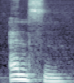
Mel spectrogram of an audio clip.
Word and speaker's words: ensign: Arraign, deign, feign, reign, foreign, sovereign, ensign. Diaphragm, phlegm, impugn. Note particularly the ivy sound of the letter I in ensign, which is often mispronounced.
